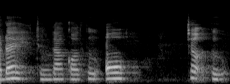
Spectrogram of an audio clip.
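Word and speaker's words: を: ô và động từ từ ô này như các bạn đã học xuất hiện ở trong bảng chữ cái nó cũng đọc là ô giống chữ ai người ô đúng không Tuy nhiên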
